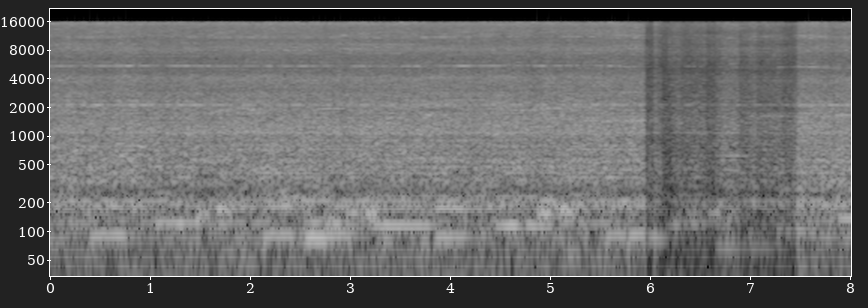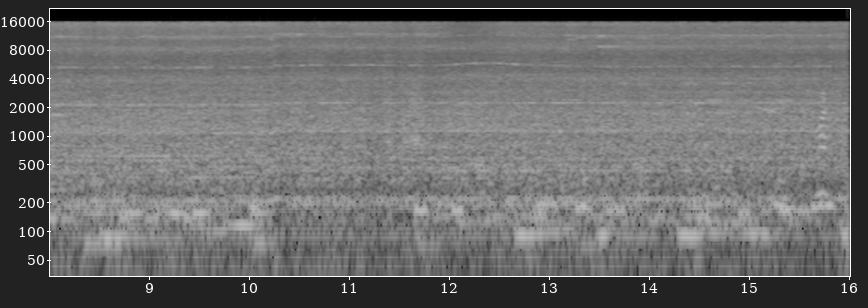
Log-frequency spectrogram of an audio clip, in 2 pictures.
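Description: Steady whooshing machine noise with a few faint high tones. It drops out for about a second and a half partway through, then returns unchanged.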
